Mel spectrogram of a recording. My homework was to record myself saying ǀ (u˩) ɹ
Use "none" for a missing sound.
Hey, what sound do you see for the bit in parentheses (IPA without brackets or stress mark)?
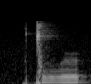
u˩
